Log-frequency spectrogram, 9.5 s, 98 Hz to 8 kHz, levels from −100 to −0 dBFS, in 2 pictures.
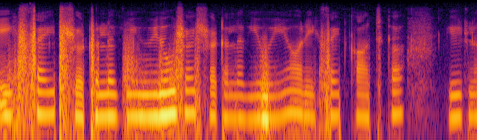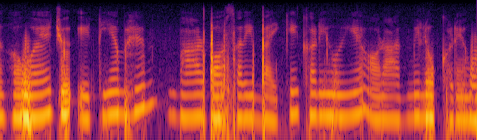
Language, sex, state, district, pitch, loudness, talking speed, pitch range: Hindi, female, Bihar, West Champaran, 205 Hz, -19 LUFS, 220 wpm, 195-220 Hz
